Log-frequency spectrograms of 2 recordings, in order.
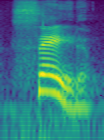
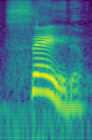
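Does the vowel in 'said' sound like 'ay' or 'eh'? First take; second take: ay; ay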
